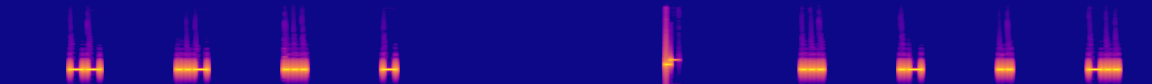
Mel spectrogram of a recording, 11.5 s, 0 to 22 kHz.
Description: Morse code, heard as a keyed tone, about 28 wpm, spaced as for 10 wpm, 690 Hz. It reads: MUST SAID
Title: 6x Character Spacing - Top 300 Words - 28wpm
